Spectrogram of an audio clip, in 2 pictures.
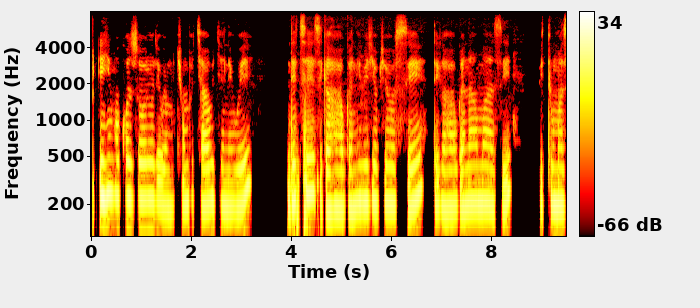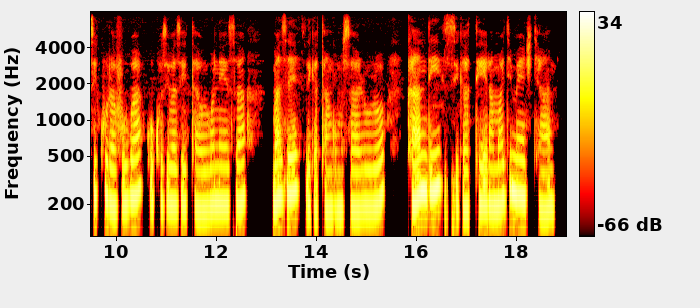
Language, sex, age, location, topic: Kinyarwanda, female, 18-24, Nyagatare, agriculture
